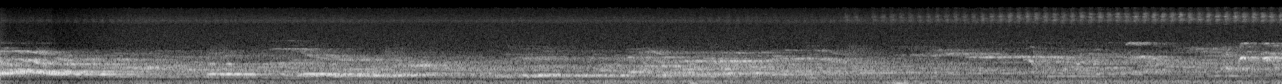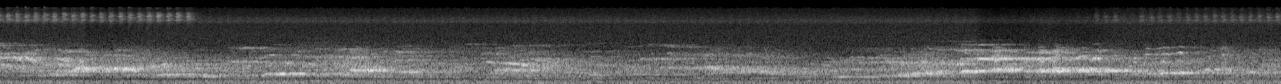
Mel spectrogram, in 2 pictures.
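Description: A chorus of wolves, a whole family group, howling together, long overlapping wavering howls rising and falling continuously for the whole stretch, fairly loud and full, with no one speaking.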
